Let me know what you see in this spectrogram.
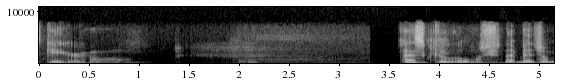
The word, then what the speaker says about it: Giger: How you say his name? H.R. Giger or Geiger? Mm-hmm. Giger.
